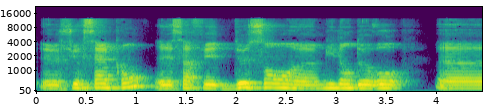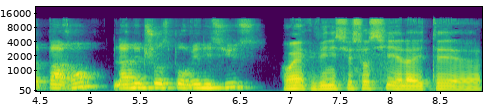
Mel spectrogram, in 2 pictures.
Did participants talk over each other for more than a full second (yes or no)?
no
